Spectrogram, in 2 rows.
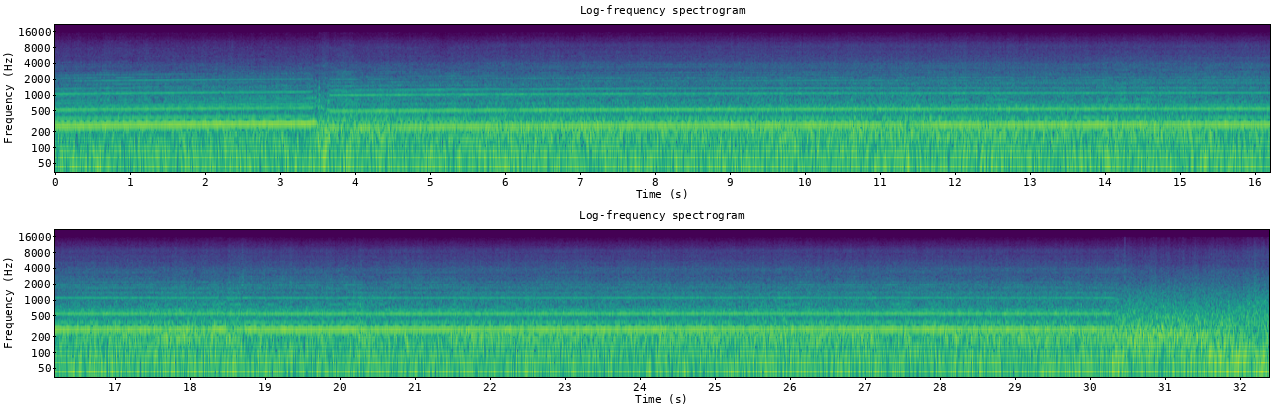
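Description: Yamaha MT-09's inline three-cylinder engine with a full exhaust, held at high revs under full throttle: the pitch climbs slowly, drops once at an upshift about three and a half seconds in, then holds as a nearly steady high drone.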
